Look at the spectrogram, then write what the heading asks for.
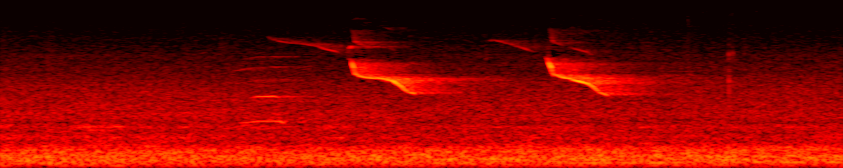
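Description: A bird gives two clear whistled calls about a second and a half apart. Each call slides steeply down in pitch and is led by a fainter, higher note. Steady low background noise runs underneath.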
